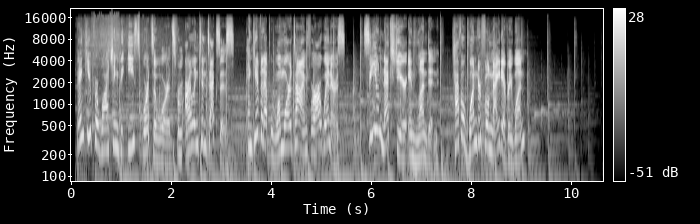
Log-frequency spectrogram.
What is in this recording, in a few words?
Voice of God Youthful Upbeat Announcer E Sports Awards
